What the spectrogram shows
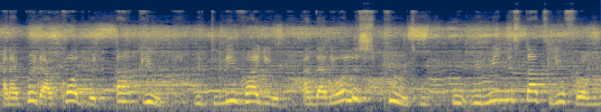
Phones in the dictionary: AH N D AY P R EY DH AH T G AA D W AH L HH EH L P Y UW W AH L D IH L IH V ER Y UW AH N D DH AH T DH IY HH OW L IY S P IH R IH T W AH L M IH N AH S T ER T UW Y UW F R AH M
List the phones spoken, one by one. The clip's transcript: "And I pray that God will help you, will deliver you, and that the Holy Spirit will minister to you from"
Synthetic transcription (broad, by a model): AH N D AY P R EY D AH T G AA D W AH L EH P Y UW W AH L D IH L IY V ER Y UW AH N D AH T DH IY HH OW L IY S P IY R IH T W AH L M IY N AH S T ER T UW Y UW F R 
